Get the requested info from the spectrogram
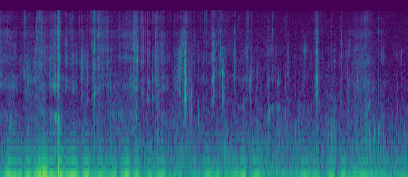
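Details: German Shepherd mix named Edu chomping on a dehydrated pig ear dog chew: a loud crunching bite at the start, then rapid, uneven snapping and grinding chews close to the microphone.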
